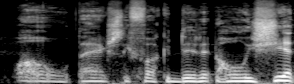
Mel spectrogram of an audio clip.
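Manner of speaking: put-on high, thrilled, excited disbelief. Recounting reacting to a game announcement afterwards, retelling past excitement. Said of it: "we were both excited".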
